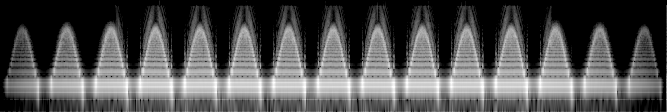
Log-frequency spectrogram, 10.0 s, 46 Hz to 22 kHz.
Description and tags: Alescouezec - Son01
Here below the various effects applied to my sound :
For start, I have create a Sawtooth with a menu generate sound :
Frequency : 925Hz
Amplitude : 0.9
and the time was adjust to 10 seconds.
After, i have create a halftone at -25,44 and the height at 77%.
For a beautiful opening, i have adjust of 0 to 2 seconds a opening effect.
For close, i have adjust of 8 to 10 seconds a closure effect.
For finally, a good effect the "wah wah"
Frequency LFO : 1,5
Starting Phase : 180 deg
Depht : 70%
Resonance : 3.8
Fréquency Wah : 10%
And for conclude i have standardized.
